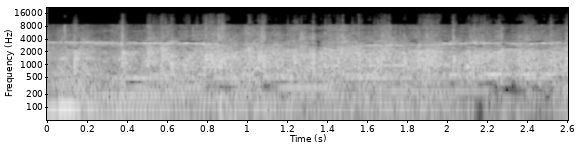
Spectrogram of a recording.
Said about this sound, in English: Dozens of people jump out of the aisles, and they're clapping, and someone puts a microphone in the girl's face and asks her name.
